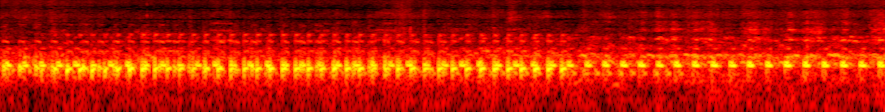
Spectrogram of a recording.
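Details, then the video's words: Croaking toads calling together, rapid throbbing pulses at a steady middle pitch, with a second, slightly higher pulsing voice joining in the latter half. "Som do Sapo Coaxando"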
